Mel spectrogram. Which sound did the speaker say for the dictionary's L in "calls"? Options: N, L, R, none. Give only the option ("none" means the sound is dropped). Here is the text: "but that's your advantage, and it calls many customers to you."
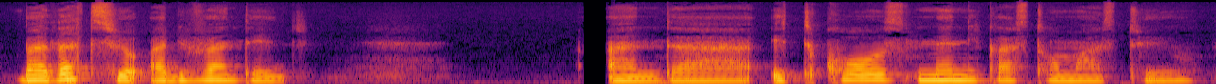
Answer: none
